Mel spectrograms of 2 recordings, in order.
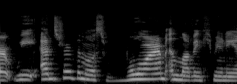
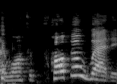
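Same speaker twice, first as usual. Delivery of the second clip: raised-pitch, attempted put-on South African accent; 5 dB louder than usual. Retelling what the speaker's mother told the father on their anniversary: attempted south african accent. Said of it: "she said in her South African accent".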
